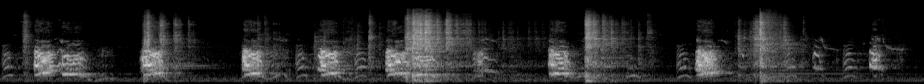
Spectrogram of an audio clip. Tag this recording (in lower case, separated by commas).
bark, animal, goat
